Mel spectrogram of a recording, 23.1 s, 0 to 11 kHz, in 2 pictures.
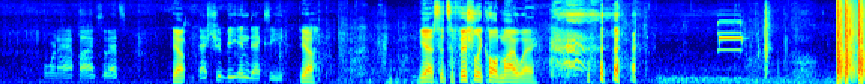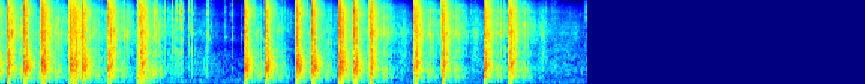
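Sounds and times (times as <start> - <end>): rapid pistol shots: 11.2 - 14.0, 14.8 - 18.9.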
